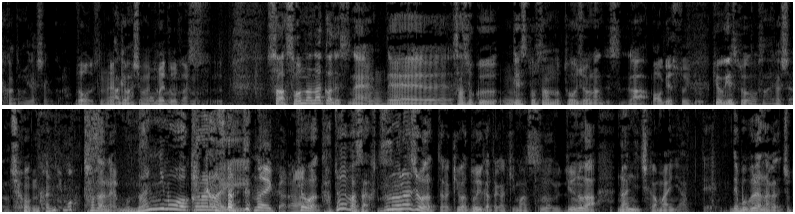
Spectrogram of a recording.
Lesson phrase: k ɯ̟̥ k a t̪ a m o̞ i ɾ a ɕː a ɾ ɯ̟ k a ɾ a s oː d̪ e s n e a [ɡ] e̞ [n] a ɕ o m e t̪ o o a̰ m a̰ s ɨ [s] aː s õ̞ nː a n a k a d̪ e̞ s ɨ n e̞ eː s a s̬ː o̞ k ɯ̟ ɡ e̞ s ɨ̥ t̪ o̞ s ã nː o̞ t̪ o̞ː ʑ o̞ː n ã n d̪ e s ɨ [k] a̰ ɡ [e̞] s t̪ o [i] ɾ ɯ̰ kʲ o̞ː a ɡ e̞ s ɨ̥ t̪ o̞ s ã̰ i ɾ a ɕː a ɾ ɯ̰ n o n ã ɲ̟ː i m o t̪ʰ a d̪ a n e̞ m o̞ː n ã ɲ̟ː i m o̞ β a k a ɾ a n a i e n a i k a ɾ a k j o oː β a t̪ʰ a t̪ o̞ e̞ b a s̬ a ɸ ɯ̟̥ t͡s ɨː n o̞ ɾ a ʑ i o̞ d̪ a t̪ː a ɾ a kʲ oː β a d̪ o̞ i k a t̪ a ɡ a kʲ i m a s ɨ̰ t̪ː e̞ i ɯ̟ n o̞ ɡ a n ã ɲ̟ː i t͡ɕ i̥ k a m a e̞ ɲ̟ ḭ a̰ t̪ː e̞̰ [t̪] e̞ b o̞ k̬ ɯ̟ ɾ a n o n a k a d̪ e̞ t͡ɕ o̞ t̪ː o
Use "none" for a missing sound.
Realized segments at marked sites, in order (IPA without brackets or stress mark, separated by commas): k, m, s, ɡ, e̞, i, d̪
